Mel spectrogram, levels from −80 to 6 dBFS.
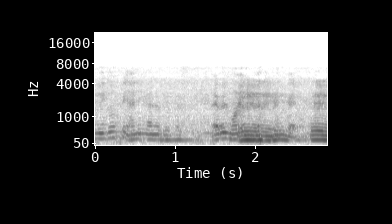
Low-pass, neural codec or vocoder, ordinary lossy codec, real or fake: none; codec, 16 kHz, 4 kbps, FreqCodec, smaller model; none; fake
